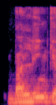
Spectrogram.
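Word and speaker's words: Berlim: বার্লিনকে বলে হচ্ছে বের্লিন।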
